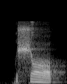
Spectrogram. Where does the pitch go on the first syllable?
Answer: low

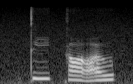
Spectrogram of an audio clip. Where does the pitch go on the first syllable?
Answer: high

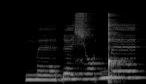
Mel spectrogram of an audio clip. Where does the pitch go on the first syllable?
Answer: low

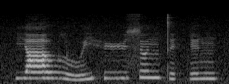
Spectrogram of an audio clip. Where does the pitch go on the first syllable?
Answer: high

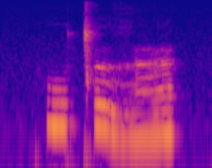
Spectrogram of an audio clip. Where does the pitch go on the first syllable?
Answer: high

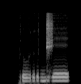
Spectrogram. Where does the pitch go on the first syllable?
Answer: low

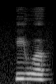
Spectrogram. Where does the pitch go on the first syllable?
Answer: low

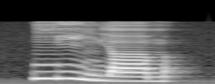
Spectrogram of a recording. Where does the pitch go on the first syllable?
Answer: falling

